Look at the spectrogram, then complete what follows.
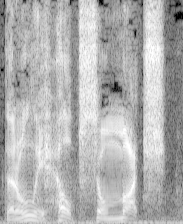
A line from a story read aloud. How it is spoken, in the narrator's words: he snaps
